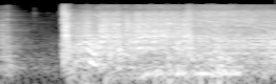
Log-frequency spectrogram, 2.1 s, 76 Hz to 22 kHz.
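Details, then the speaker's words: 1973 Chevy Nova after a barn fire: new starter, cranking briskly and steadily with no drag or clicking. Cranked before any fuel was supplied; the owner says it wants to start. "Oh she wants to start already."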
